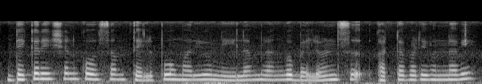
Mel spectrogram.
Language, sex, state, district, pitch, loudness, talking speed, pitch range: Telugu, female, Telangana, Mahabubabad, 220 Hz, -16 LUFS, 110 wpm, 210-235 Hz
